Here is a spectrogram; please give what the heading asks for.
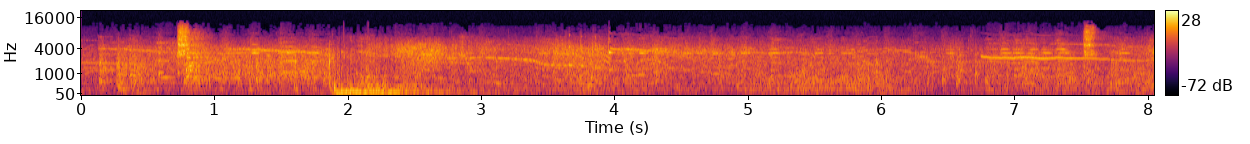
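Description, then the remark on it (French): All of Snoop's fireworks rockets are set off at once in a living room, whistling and bursting in a busy, crackling barrage, with one deep, heavy boom early on and sharp high pops scattered through the continuous din. “Bernard et Bianca firent partir toutes les fusées de Snoop dans le salon. Ce fut un extraordinaire feu d'artifice.”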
